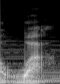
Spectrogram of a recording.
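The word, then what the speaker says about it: は: Jadi di sini partikel wa ditulis h tetapi bacanya wa, berfungsi untuk menunjukkan subjek atau topik dalam kalimat dan diakhiri nanti des untuk menunjukkan bentuk formal yang sopan.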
